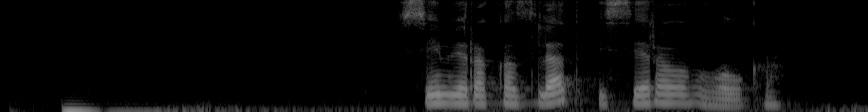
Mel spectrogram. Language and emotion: Russian, neutral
